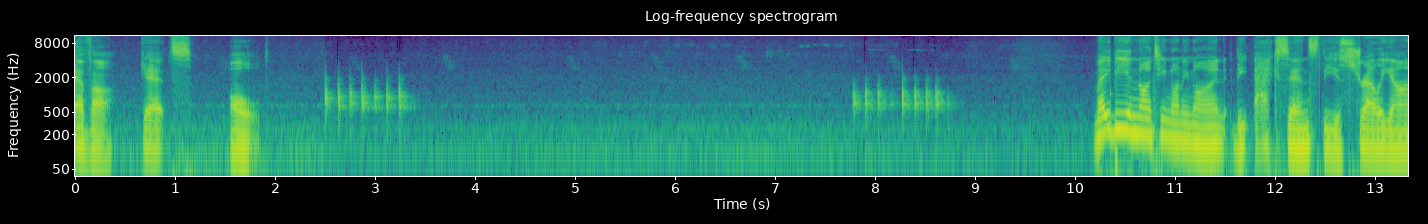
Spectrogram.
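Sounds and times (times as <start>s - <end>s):
speech: 0.0s - 2.0s, 10.2s - 13.3s
low hum: 0.0s - 13.3s
knocking on a car window: 2.5s - 3.4s, 7.8s - 8.8s.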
